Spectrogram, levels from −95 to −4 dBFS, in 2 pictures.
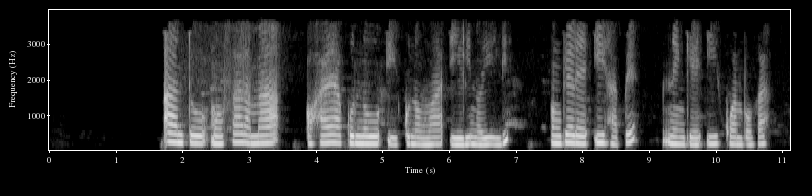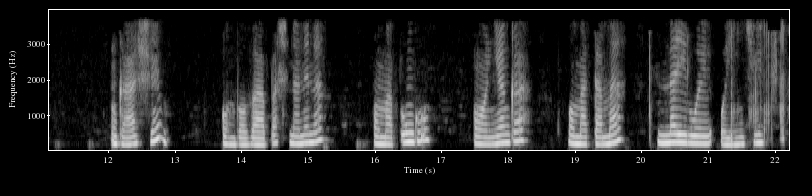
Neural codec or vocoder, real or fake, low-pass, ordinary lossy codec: none; real; 3.6 kHz; MP3, 32 kbps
